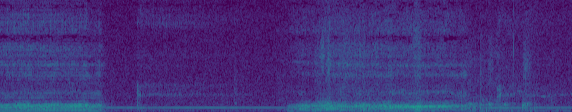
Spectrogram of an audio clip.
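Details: Adult man snoring with loud buzzing, rattling snores on breaths in, with a steady faint hum in the room; ordinary heavy snoring.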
